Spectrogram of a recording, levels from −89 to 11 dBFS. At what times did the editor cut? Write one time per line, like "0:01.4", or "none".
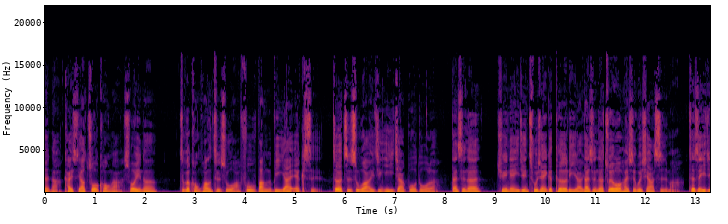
0:08.1
0:10.8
